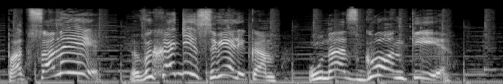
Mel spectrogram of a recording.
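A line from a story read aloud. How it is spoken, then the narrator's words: Shouting. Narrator (Russian): закричал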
